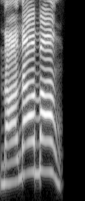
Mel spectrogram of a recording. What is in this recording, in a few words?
"nanaman", info girl voice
